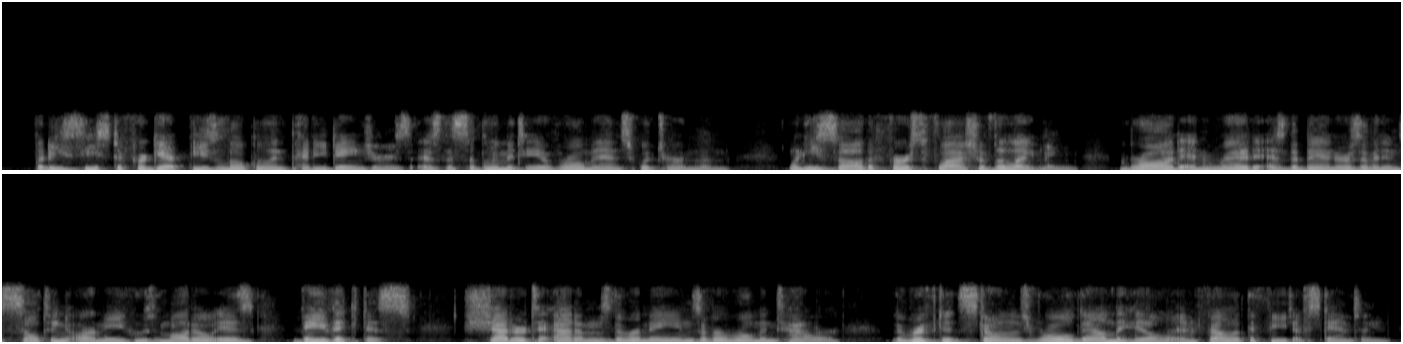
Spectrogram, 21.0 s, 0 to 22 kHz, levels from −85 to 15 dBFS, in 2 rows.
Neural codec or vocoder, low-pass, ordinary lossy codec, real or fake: codec, 44.1 kHz, 3.4 kbps, Pupu-Codec; 7.2 kHz; Opus, 32 kbps; fake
